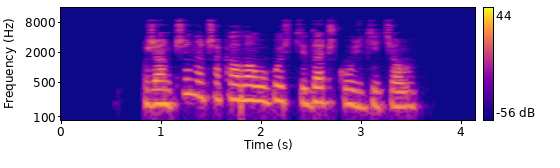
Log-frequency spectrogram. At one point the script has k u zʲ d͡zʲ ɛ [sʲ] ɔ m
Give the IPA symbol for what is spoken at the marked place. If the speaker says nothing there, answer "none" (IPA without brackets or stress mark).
t͡sʲ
